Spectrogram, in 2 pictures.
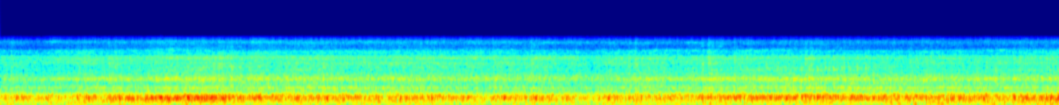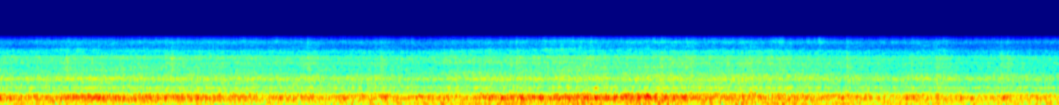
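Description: Freight train of autorack cars rolling past, a steady low rumble of steel wheels on rail that swells and eases every several seconds.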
